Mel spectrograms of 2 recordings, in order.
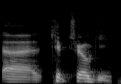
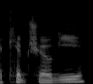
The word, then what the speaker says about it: Kipchoge: Oh, Kipchoge. Yeah, Kipchoge.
